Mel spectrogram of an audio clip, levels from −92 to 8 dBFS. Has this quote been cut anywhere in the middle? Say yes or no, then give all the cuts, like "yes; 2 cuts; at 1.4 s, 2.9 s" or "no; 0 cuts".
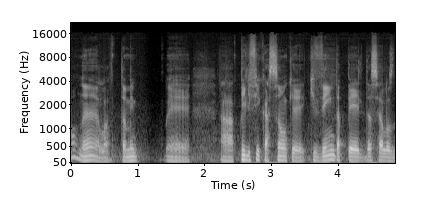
no; 0 cuts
